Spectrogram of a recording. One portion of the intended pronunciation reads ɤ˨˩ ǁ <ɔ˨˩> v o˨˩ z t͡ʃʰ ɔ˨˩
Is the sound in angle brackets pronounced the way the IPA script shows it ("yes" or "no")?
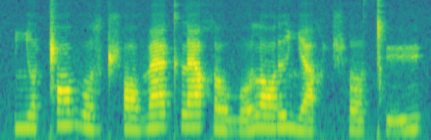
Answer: no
